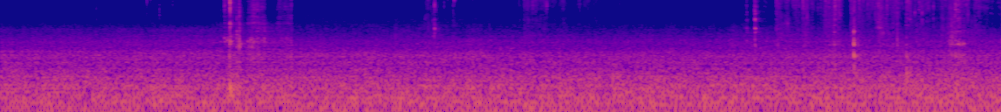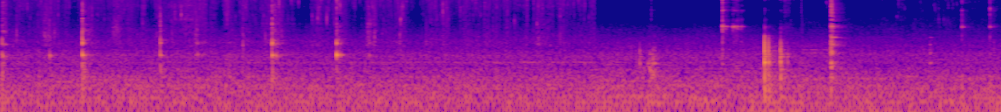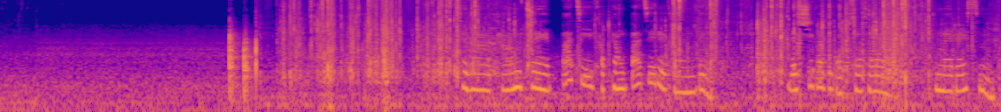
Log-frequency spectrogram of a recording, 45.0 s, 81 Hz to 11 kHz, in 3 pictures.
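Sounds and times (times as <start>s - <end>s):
chopsticks tossing carrots: 11.2s - 24.0s, 34.2s - 45.0s
chopsticks clinking on metal bowl: 12.4s - 22.1s.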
